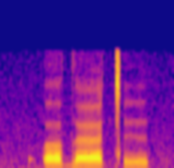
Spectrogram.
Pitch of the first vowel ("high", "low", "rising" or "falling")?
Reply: rising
